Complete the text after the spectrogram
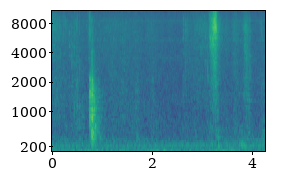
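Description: Paper rustles as a folder is opened and handled.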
